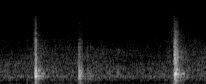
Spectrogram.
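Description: Echovox ghost-box app sounding through a small speaker: three short clipped bursts of chopped speech fragments, spaced apart.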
